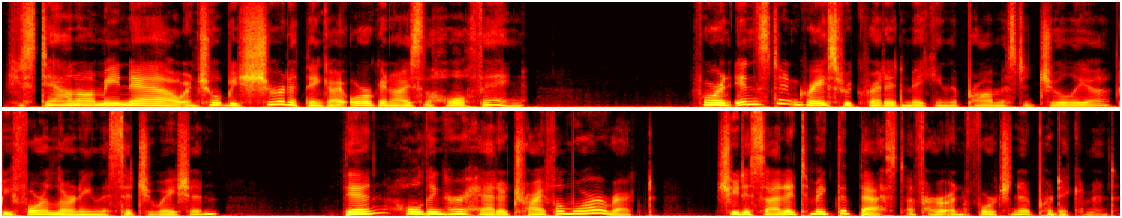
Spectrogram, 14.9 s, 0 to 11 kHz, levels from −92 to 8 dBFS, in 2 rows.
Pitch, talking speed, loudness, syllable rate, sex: 200 Hz, 195 wpm, -18 LUFS, 6.2 syllables/s, female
